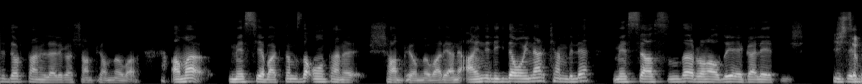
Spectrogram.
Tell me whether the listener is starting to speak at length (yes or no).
yes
